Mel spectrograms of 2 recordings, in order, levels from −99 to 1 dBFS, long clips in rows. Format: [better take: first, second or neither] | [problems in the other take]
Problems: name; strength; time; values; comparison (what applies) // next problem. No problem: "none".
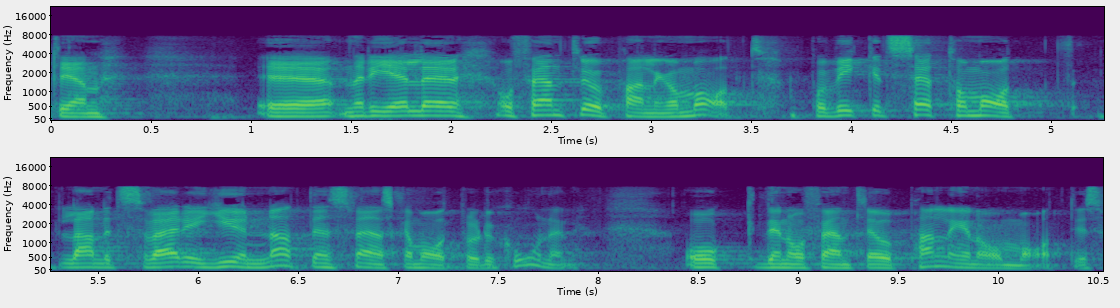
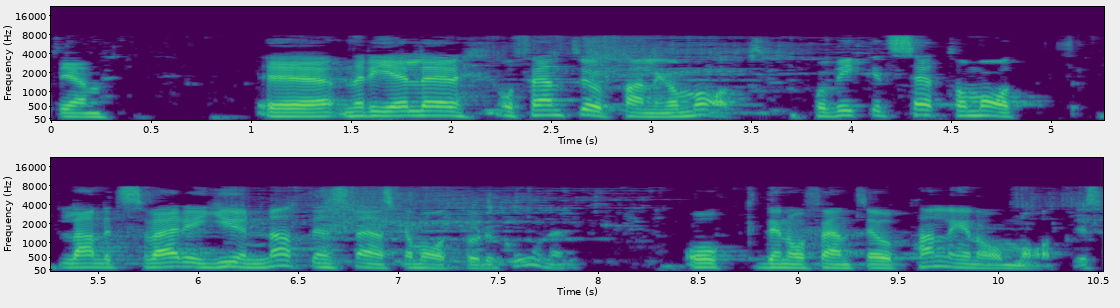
first | noise reduction (classical method Wiener filter)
